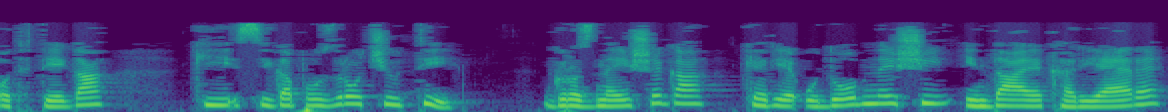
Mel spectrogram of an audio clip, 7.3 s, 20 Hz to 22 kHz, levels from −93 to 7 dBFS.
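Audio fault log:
Throughout: WMA compression, likely the cause of the heavy transform-codec damage across this speech. Nothing is present above 10.1 kHz, the hiss swells and fades with the speech, and weak detail has been zeroed, leaving a washy, ringing quality that fits a bitrate around 24 kbps. Unlike a plain low-pass filter, which only dulls the top end, this also leaves a gritty noise that shifts with the speech.
1.19–1.23 s, 4.63–4.67 s, 6.18–6.22 s: pre-echo. Before each of these three sharp attacks, a short hiss rises out of near-silence, lasting about 40 ms at 1.19 s and 36 ms at the other two. The codec spreads the noise meant for the loud onset across its whole block, so it leaks into the quiet moment beforehand and softens the attack. Unlike a click or a reverb tail, the smear comes before the sound, not after it.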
